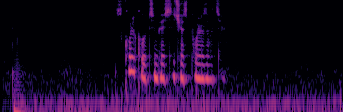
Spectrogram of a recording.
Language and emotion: Russian, sad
